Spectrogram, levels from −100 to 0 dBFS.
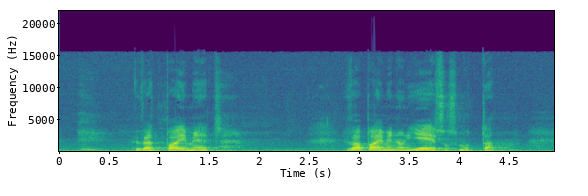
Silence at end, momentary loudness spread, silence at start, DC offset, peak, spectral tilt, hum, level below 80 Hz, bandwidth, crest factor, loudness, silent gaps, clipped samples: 0 s; 21 LU; 0 s; under 0.1%; 0 dBFS; -6 dB/octave; none; -34 dBFS; 16 kHz; 16 dB; -14 LUFS; none; under 0.1%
